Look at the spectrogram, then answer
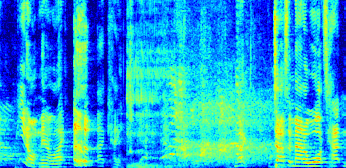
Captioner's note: snoring; shrieking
